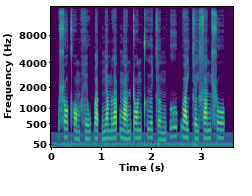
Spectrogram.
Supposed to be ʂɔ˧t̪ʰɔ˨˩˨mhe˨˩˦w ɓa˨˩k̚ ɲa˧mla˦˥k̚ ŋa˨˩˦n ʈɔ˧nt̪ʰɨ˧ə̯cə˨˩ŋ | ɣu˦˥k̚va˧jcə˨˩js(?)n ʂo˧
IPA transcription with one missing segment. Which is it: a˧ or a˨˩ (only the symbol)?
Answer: a˧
